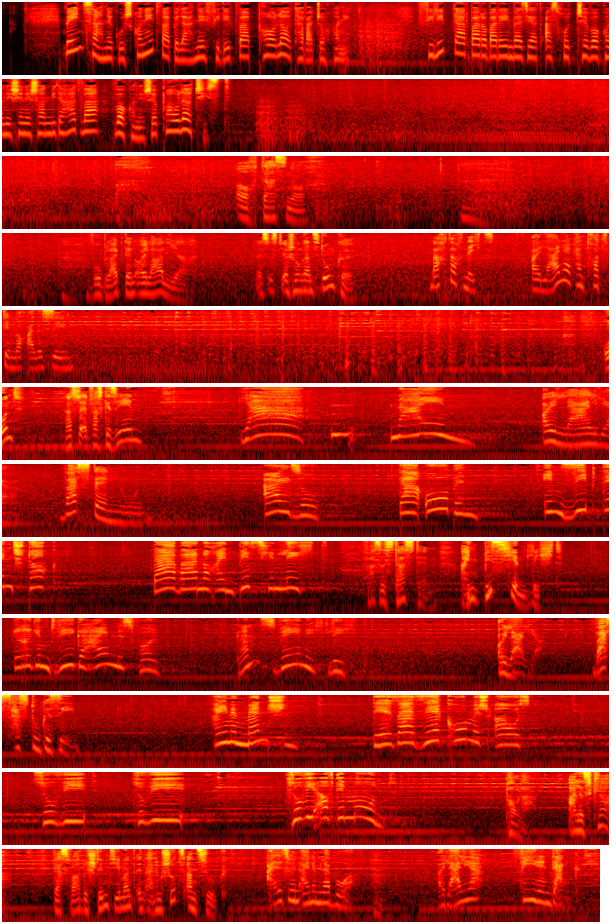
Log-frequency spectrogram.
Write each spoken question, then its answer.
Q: فیلیپ در برابر این وضعیت از خود چه واکنشی نشان دهد و واکنش پالا چیست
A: فیلیپ واکنشی عصبی است. پاولا آرامتر است.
